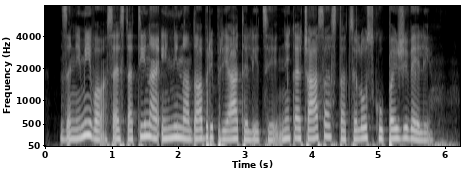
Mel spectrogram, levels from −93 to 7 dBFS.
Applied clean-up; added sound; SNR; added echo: none; none; none; none.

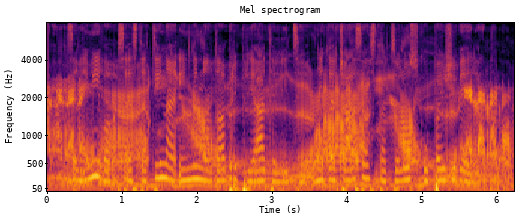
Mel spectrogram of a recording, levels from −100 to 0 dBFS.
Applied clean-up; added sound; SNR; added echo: none; Musical instrument; 3 dB; none.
